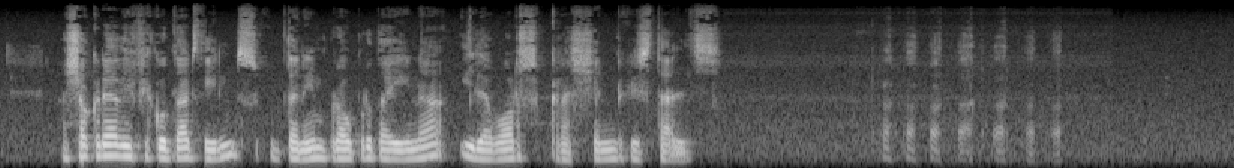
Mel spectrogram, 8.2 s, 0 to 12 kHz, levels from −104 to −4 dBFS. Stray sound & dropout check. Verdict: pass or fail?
fail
